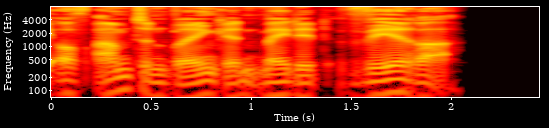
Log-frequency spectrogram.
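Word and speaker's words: Wera: The correct pronunciation in German, and I'm German, is Vera. I know Anglophile people will normally say Vera because they roll the R, but that's fine with us. But Vera is the correct word.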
